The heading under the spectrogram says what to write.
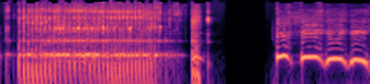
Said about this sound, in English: Gorilla let out an especially loud burp.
